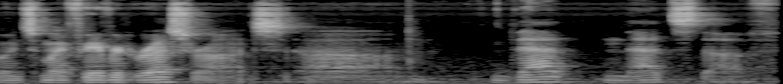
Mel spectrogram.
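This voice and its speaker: A man's very deep, low voice at a fairly slow pace, with audible room echo. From Puerto Rico. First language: Spanish. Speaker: writer and vlogger. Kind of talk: casual vlog monologue. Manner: halting, many fillers and repetitions.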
